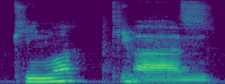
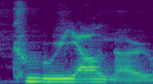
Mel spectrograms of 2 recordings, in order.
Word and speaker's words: quinoa: So going from sweet potatoes, coca leaves, peppers, corn, quinoa. And then you go, as I just very, very quickly remembered how to actually pronounce that word before I said something like curiano or something like that.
